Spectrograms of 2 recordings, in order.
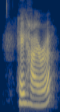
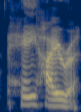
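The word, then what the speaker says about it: Hahira: Jacksonville okay yeah how do you say this hey hyra hey hyra M what kind of name is that I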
